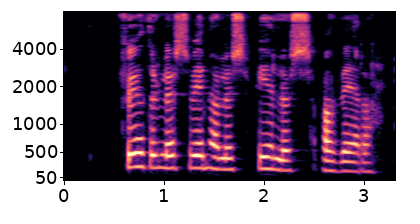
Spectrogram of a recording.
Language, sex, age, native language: Icelandic, female, 30-39, Icelandic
